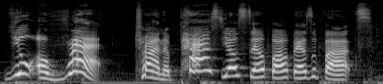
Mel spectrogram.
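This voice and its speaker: A woman's voice: extremely high pitch, wildly swooping pitch, slow, bright, forceful tone, pitched above the performer's own voice, exaggerated voice. A woman voicing a sassy, unimpressed little girl with a rural Southern US accent in a storybook, matter-of-fact, over music. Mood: defiant. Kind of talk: storybook character voice.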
